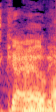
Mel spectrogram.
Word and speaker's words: Kaiyote: I mean, it's the Coyote is spelled K-A-I-Y-O-T-E. – I know it from looking at the list yesterday. – Hiatus Coyote. – I'm unfamiliar with Hiatus Coyote.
